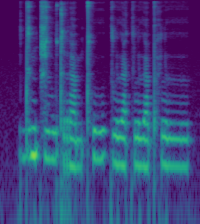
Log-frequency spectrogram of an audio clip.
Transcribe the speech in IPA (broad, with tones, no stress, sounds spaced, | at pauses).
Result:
d ɯ˥˩ ŋ t͡ɕ ɯː˧ w t r a˩˦ m tʰ uː˦˥ k l ɯ˨˩ a̯ k l ɯ˨˩ a̯ pʰ l ɯː˧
